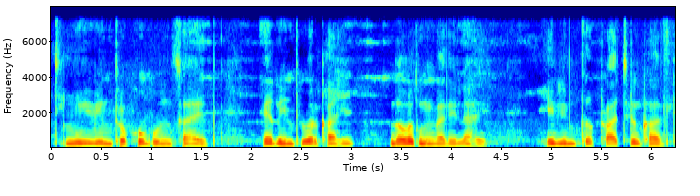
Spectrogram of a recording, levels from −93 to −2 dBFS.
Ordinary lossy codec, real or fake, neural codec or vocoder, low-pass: none; fake; codec, 16 kHz, 2 kbps, X-Codec, HuBERT features, trained on balanced general audio; 7.2 kHz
